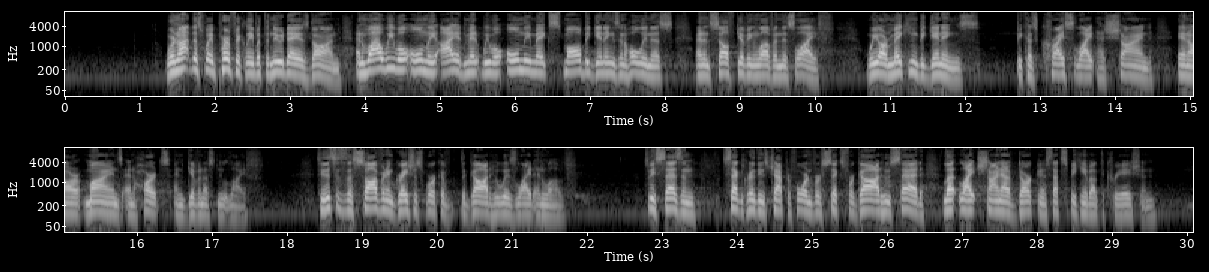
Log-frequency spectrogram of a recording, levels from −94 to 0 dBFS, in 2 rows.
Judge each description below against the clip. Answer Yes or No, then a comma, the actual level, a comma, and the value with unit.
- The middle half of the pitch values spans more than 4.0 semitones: Yes, average, 4.8 semitones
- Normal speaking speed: Yes, average, 185 wpm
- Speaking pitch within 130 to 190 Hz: Yes, medium, 140 Hz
